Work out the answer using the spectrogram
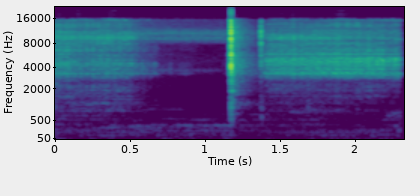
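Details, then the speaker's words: Matsunaga 1000 Watt voltage stabilizer opened up, output measured at 227–228 V: faint high hum, then one sharp click at shutdown and a lighter tick; the cut-off switch trips properly after its adjusting bolt was loosened and set. "Nah itu bisa kedengeran kan cetaknya itu. Ya kita deketin ke kamera. Kita matikan."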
